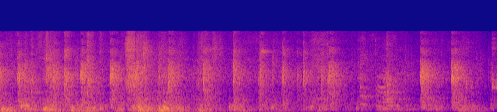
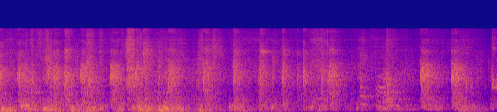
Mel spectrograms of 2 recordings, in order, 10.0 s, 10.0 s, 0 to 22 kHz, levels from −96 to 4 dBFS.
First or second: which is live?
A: first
